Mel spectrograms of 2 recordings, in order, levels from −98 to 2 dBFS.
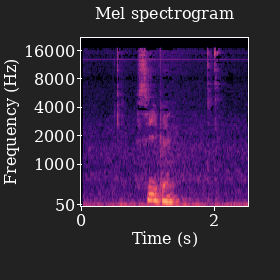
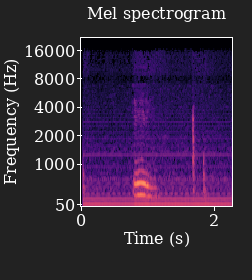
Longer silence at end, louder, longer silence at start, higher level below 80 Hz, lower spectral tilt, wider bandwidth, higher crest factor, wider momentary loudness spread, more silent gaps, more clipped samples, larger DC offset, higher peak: about the same, 0 s vs 0 s; first, -26 LUFS vs -32 LUFS; first, 0.55 s vs 0 s; about the same, -48 dBFS vs -44 dBFS; about the same, -6.5 dB/octave vs -6.5 dB/octave; about the same, 17 kHz vs 16.5 kHz; about the same, 18 dB vs 18 dB; first, 24 LU vs 19 LU; neither; neither; neither; first, -12 dBFS vs -16 dBFS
